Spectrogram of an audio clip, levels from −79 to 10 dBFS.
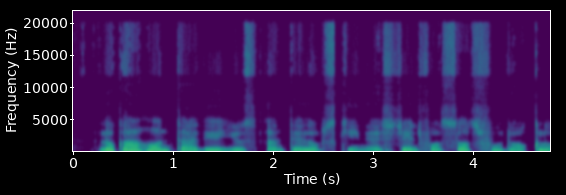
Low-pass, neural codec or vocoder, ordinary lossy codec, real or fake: none; none; none; real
